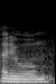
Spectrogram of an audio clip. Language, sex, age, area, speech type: Sanskrit, male, 60+, urban, spontaneous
